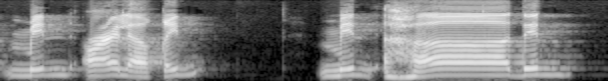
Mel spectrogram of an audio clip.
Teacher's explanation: اظہار کے اندر ہم نے غنہ نہیں کرنا، یعنی ناک میں آواز نہیں لے کے جانی. سمپل سا اس کو پڑھنا ہے.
